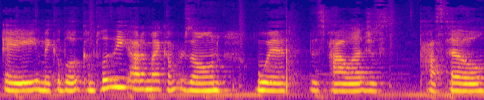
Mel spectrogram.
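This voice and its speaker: Music plays behind a woman with a fairly high pitch. Her intonation is monotone and flat, and her pace is moderate. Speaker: beauty vlogger. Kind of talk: tutorial.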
